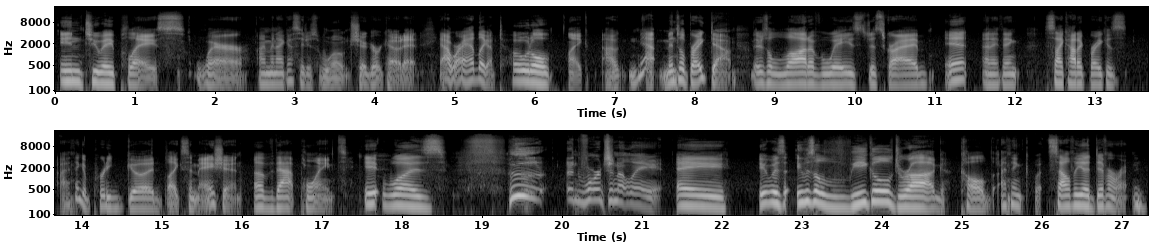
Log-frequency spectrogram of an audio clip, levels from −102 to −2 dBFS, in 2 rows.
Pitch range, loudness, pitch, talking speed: 150-180 Hz, -40 LUFS, 160 Hz, 145 wpm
